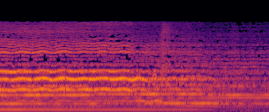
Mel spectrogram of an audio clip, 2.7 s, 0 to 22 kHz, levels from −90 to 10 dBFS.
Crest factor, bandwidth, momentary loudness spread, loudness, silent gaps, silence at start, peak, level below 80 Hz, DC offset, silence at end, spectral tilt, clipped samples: 14 dB; 10 kHz; 12 LU; -18 LUFS; none; 0 s; -6 dBFS; -60 dBFS; under 0.1%; 0 s; -3 dB/octave; under 0.1%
